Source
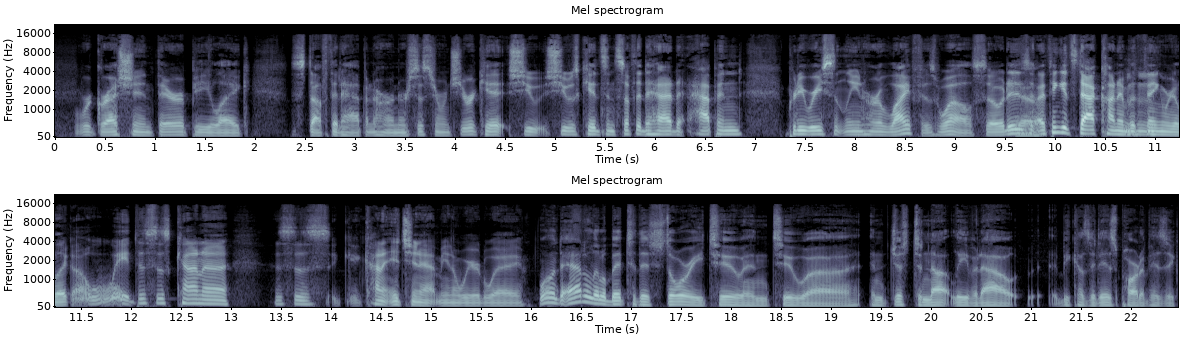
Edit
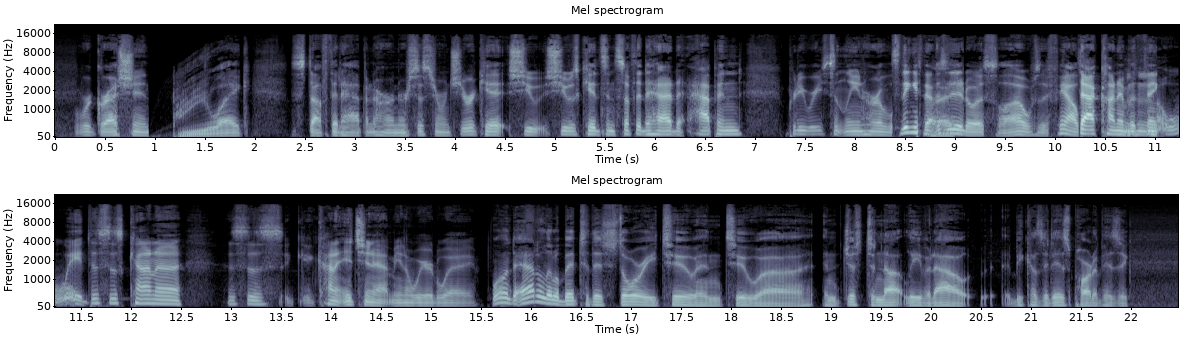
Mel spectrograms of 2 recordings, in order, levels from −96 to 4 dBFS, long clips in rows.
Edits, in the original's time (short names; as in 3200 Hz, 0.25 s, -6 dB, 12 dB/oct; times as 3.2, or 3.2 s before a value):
0.93 tape start 0.82 s
6.69–7.75 fade out, to -17 dB
8.37–10.23 reverse
11.02–11.49 cut
15.55–16.03 fade out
